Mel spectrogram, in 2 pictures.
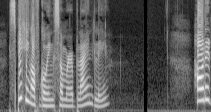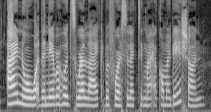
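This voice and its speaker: A moderate pace and ordinary pitch variation. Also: woman, fairly high pitch for a woman. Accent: Jamaican. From Jamaica. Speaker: international student vlogger. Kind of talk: casual vlog advice. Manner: switches into Jamaican Patois phrases.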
